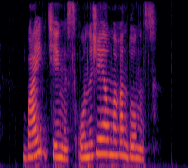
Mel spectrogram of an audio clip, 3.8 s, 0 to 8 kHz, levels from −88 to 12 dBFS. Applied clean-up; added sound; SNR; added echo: neural mask model RNNoise.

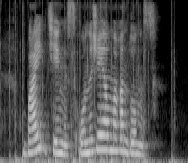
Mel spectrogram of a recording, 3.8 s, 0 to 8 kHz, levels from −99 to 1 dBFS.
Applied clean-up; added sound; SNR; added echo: none; Computer keyboard; 14 dB; none.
